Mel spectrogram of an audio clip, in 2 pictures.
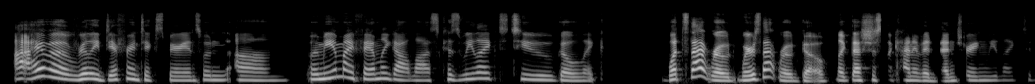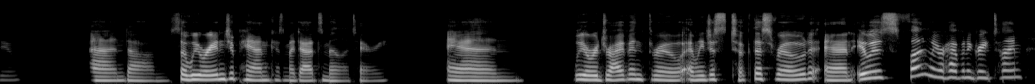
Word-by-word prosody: I 270 - +3
I - - +2
have 320 -9 +3
a - - -6
really 250 +3 +2
different 220 +3 -3
experience 185 -1 -5
when, 200 -1 -6
um 185 -2 -6 0.2
when 240 0 -1
me 270 +4 +4
and 340 - -3
my 335 -5 +1
family 260 +1 -2
got 205 -6 -4
lost- 185 -1 -8
'cause 225 -4 -7
we 240 +3 -4
liked 275 0 -5
to 215 -4 -4
go, 185 -3 -3
like, 175 0 -12 0.6
"What's 235 +4 +2
that 355 +1 +7
road? 175 -3 +3
Where's 200 +4 +3
that 345 -2 +2
road 165 -4 -3
go?" 155 0 -3
like, 190 -2 +1
that's 190 -1 +4
just 200 - -3
the - - -13
kind 195 -2 -3
of 180 - -5
adventuring 175 +4 -3
we 190 0 -11
like 195 0 -23
to - - -28
do- 200 +1 -27 0.7
and, 180 0 -1
uh, 170 -2 -5 0.2
so, 225 +6 0
we 220 +1 +5
were 215 - +5
in 225 +3 +6
Japan, 205 -6 0
'cause 195 -1 -13
my 180 - -4
dad's 175 0 0
military, 165 0 -10 0.6
and 180 -2 0 0.5
we 225 -1 +3
were 210 0 +5
driving 215 +3 +1
through 200 -3 -1
and 200 - -1
we 205 - +1
just 225 +1 -1
took 190 +2 -5
this 255 -1 +2
road, 230 +3 +1
and 190 0 +3
it 245 - +7
was 305 +2 +3
fun, 380 +3 +3
we 365 - -1
were 325 - 0
having 315 0 -1
a - - -3
great 300 -1 +1
time, 325 +1 -2
200 Hz, 210 wpm, -23 LUFS, 185-240 Hz, 0.7 s, that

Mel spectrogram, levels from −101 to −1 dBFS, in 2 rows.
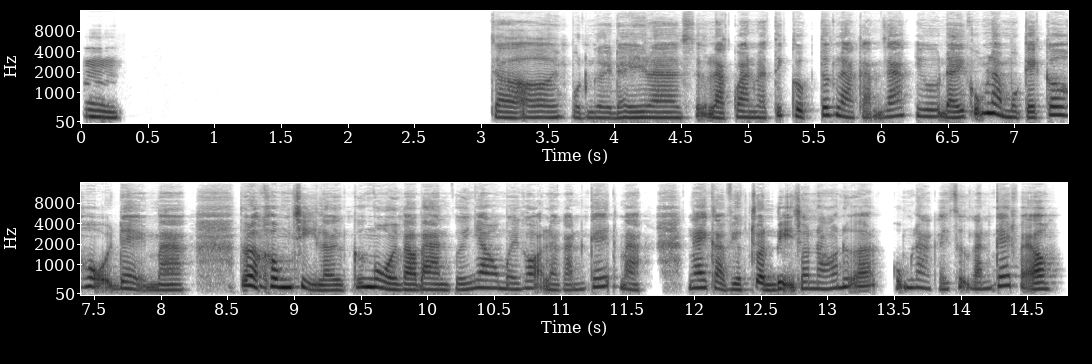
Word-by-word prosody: Ừm. 200 -5 0 2.8
Trời 185 -3 -1
ơi, 190 +1 -2
một 180 -2 -7
người 180 -1 -4
đầy 185 +1 -1
là 180 -1 -1
sự 185 - -7
lạc 175 - +1
quan 195 -2 -2
và 180 - -3
tích 255 +8 -8
cực, 210 -2 -1
tức 260 +1 0
là 220 -6 0
cảm - - -7
giác 230 +5 -3
như 220 -2 -2
đấy 190 +1 +1
cũng 335 - -1
là 325 -4 +8
một 200 -4 -1
cái 185 - +2
cơ 270 +8 +3
hội 275 +1 +1
để 220 -4 -1
mà 175 0 -1 0.4
tức - - +4
là 315 - +9
không 275 -1 +7
chỉ 275 - +1
là 165 0 +1
cứ - - 0
ngồi 250 -9 +6
vào 180 -1 +3
bàn 180 -1 0
với 185 +1 -3
nhau 235 +1 0
mới 200 -3 -3
gọi 230 +1 -2
là 175 - -3
gắn 180 +2 -6
kết, 280 +5 -2
mà 185 -6 -3 0.3
ngay 245 0 +2
cả 220 -4 -1
việc 185 0 -3
chuẩn 195 -4 +3
bị 210 - +3
cho 220 - -1
nó 215 +1 -3
nữa 195 - 0
cũng 250 - -4
là 245 -2 -3
cái 195 -2 -9
sự - - -6
gắn 215 - -4
kết, 310 +4 +2
phải 330 - -1
không? 205 +1 +5
205 Hz, 245 wpm, -20 LUFS, 185-245 Hz, 2.8 s, là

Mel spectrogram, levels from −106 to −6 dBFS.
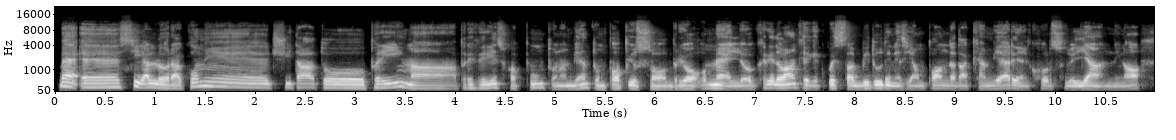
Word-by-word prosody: Beh 160 -2 +6
ehm 135 +1 +1
sì, 140 0 0
allora 105 -6 +4
come 150 - -3
citato 115 - +1
prima 100 -8 -1
preferisco 115 +3 -3
appunto 125 +1 -6
un - - -7
ambiente 100 +7 -3
un 90 - -5
po' 105 - +1
più 105 - +1
sobrio, 90 +2 0
o 105 - -4
meglio 95 -3 +2
credo 115 -1 +4
anche 125 - +4
che 185 - -9
questa 100 -2 +1
abitudine 100 0 +2
sia 85 - -6
un 90 - -12
po' 105 - 0
andata 100 -1 -2
a - - -8
cambiare 95 +3 -1
nel 90 -3 -7
corso - - -8
degli 90 +2 +1
anni, 85 -3 -1
no, 90 +4 -1
110 Hz, 180 wpm, -25 LUFS, 95-130 Hz, -, Beh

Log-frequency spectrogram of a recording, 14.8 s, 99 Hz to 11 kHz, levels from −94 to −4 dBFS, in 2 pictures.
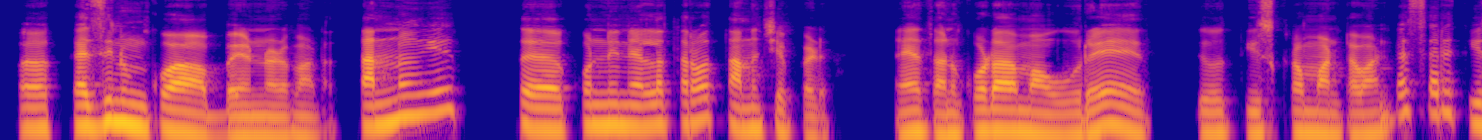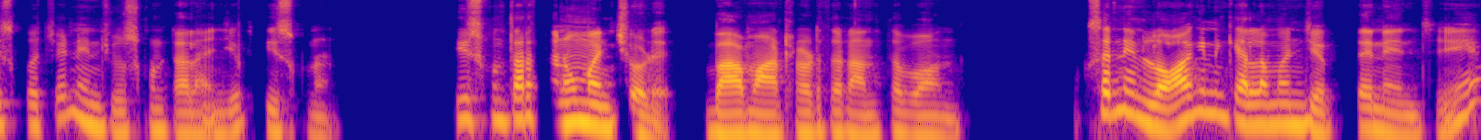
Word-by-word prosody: ఆహ్, 150 0 0
కజినుంకో 165 -1 +3 0.2
అబ్బాయి 110 -1 -2
ఉన్నాడనమాట. 110 0 -4 0.2
తనవి 215 +10 +2 0.4
త 160 - +3 0.2
కొన్ని 170 0 -1
నెలల 160 +1 0
తర్వాత 185 +4 -1
తను 150 -1 +1
చెప్పాడు. 120 -7 -8 0.3
అన్నయ్య 130 +1 -1
తను 120 0 -1
కూడా 140 0 +4
మా 125 - +2
ఊరే 135 +7 0 0.5
యు 125 - -5 0.2
తీసుకురమ్మంటావా 125 -1 -3
అంటే, 230 - -7
సరే 240 +1 -5
తీసుకొచ్చెయి, 170 +3 -7
నేను 170 -5 0
చూసుకుంటాలే 130 -1 -4
అని 125 - -7
చెప్పి 150 - -9
తీసుకున్నాను. 115 -6 -6 0.6
తీసుకున్న 200 0 -1
తర్వాత 205 0 +3
తను 180 +1 +4
మంచోడే. 160 0 +3 0.3
బా 120 - +10
మాట్లాడుతాడు, 125 +1 +1
అంతా 120 +3 -6
బావుంది. 110 -3 -5 0.6
ఒకసారి 245 +1 +2
నేను 225 -6 +2
లాగిన్‍‌కెళ్ళమని 170 - +4
చెప్తేనేంచి, 130 -4 -3
145 Hz, 155 wpm, -24 LUFS, 125-170 Hz, 0.6 s, బా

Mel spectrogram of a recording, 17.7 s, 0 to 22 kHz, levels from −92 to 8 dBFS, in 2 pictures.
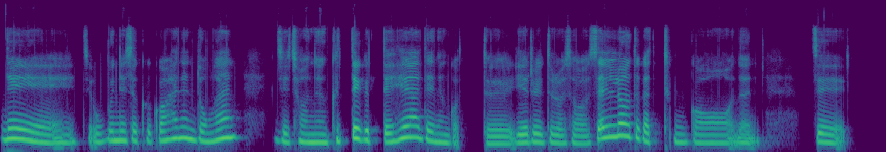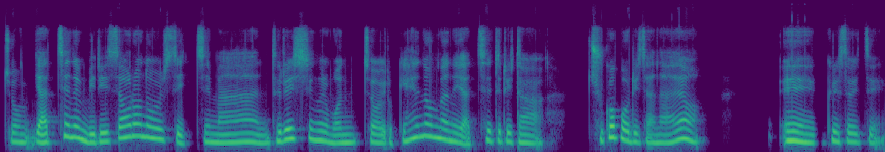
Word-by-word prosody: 네 205 -8 +2
이제 - - -10
오븐에서 215 +2 0
그거 215 0 -5
하는 255 +2 +2
동안 230 +7 +1 0.4
이제 215 -4 -3
저는 180 -1 0
그때그때 220 -2 +2
해야 280 +5 +3
되는 205 -8 0
것들, 155 -1 -6
예를 180 +1 +1
들어서 165 -2 -4
샐러드 290 - +3
같은 195 -3 -4
거는 170 - -5 0.5
이제 180 -3 -2 0.4
좀 185 -3 -3
야채는 220 - +3
미리 195 +2 +2
썰어 285 +9 +1
놓을 265 -5 +2
수 220 -6 -3
있지만 180 +1 -1
드레싱을 235 +1 +2
먼저 175 +1 -1
이렇게 190 +5 -5
해 265 +6 +1
놓으면은 260 - +1
야채들이 205 +3 -2
다 175 -2 -3 0.4
죽어버리잖아요? 205 -3 +1 0.8
예, 200 -5 +5
그래서 195 -1 -1
이제 185 +3 -6
195 Hz, 295 characters per minute, -27 LUFS, 180-235 Hz, 0.8 s, 예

